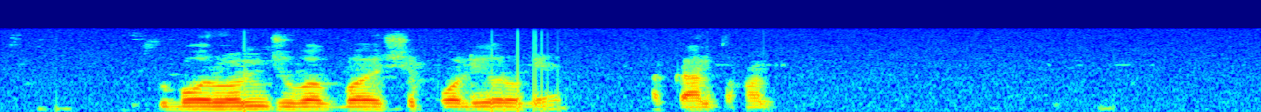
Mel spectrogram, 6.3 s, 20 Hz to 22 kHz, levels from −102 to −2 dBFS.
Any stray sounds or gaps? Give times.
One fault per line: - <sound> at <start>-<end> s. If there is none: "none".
none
